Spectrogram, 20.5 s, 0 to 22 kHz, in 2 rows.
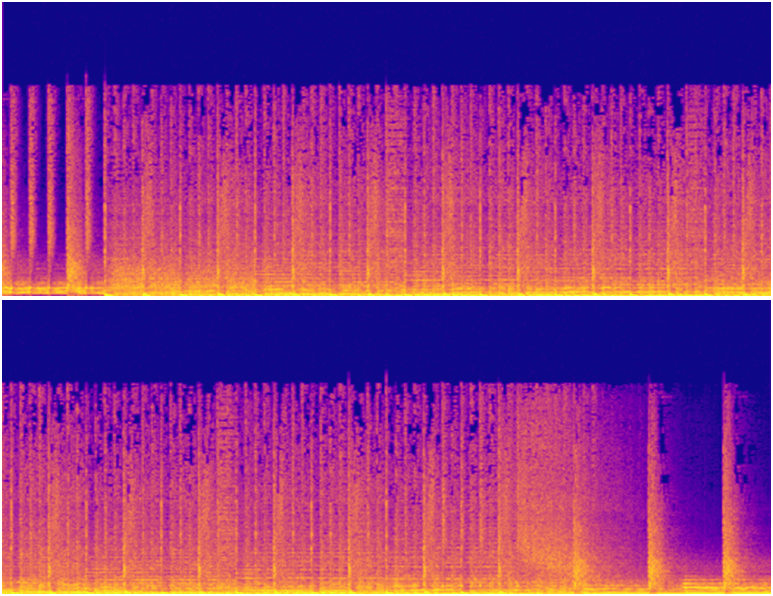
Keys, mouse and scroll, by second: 0.1 scroll up 2, 1.0 shift+click, 2.0 ctrl+click, 2.8 scroll up 1, 2.8 w, 3.6 click, 4.9 w, 5.7 z, 6.5 click, 7.1 scroll down 1, 8.1 alt+click, 9.3 right click, 10.1 shift+right click, 10.7 scroll down 1, 10.7-12.3 typing, 12.8 click, 14.7 click, 15.6 click, 20.2 click, 20.4 Delete.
